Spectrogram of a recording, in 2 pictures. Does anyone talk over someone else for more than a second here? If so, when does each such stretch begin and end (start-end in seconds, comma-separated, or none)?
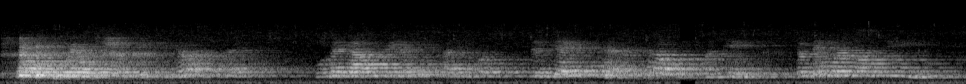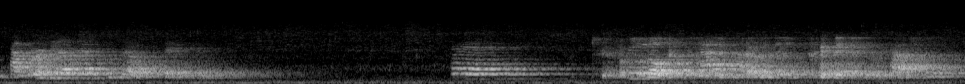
15.9-17.4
